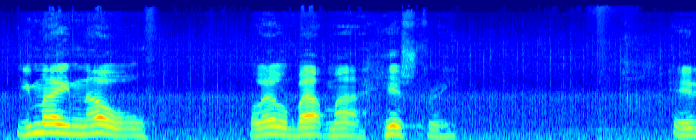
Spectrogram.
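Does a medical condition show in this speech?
Yes: ALS; somewhat affected, evident today.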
